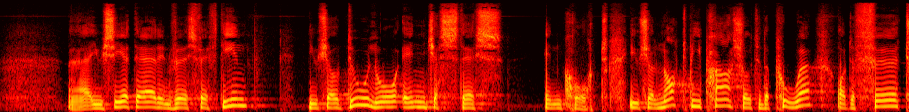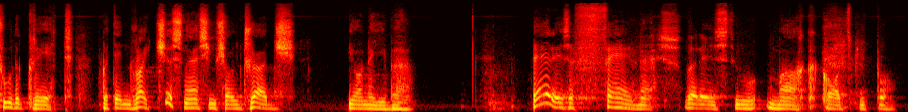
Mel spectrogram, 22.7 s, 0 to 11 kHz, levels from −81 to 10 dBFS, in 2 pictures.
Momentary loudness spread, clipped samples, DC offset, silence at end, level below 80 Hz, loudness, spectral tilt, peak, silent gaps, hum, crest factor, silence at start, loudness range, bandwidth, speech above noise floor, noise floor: 7 LU; under 0.1%; under 0.1%; 0.2 s; -50 dBFS; -20 LUFS; -5 dB/octave; 0 dBFS; none; none; 20 dB; 0.1 s; 4 LU; 10.5 kHz; 44 dB; -63 dBFS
